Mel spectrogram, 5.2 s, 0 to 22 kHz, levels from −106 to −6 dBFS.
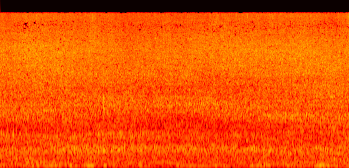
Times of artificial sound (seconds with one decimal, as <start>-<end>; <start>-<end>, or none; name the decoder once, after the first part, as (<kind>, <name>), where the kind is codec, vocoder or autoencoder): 0.7-1.3 (vocoder, BigVGAN v2)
